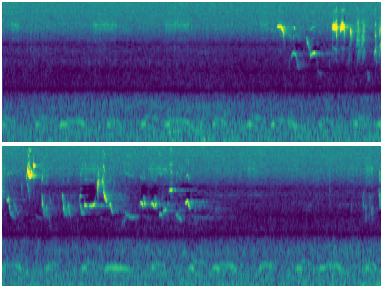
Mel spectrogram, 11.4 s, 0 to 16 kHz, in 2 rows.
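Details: Male Eurasian blackcap singing in a garden in Weener, East Frisia, northwest Germany, in April 2022: faint, quick warbling phrases of varied high notes in the second half, over steady low rumbling background noise.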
